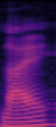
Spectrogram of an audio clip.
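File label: "lai", Mandarin Chinese, second tone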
